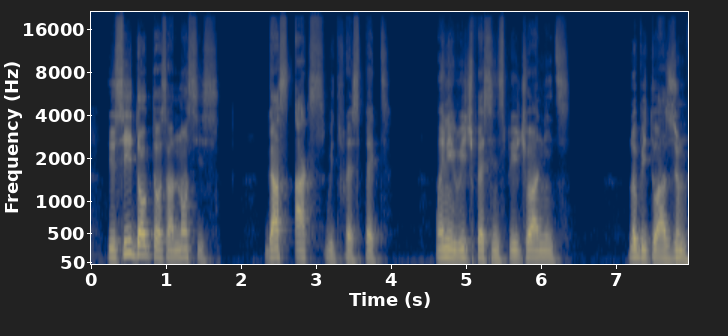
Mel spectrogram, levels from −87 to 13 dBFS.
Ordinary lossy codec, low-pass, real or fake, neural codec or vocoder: none; none; fake; autoencoder, 48 kHz, 128 numbers a frame, DAC-VAE, trained on Japanese speech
